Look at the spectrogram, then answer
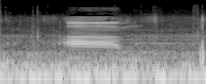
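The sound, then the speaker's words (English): Steady low road rumble fills a car interior as it drives along to a conference, constant, with a brief higher tonal sound rising over the drone midway. “So right now, while I'm driving to work, I'm not actually going to work.”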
